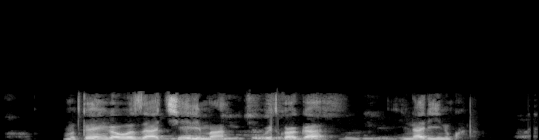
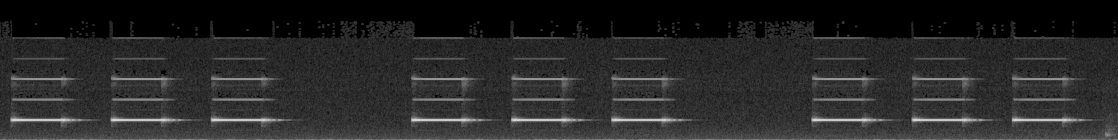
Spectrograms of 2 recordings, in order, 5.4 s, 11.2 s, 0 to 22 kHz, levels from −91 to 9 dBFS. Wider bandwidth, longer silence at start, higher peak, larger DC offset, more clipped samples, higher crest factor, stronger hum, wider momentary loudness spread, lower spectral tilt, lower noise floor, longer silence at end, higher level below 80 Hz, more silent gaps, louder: second, 7.8 kHz vs 17 kHz; first, 0.65 s vs 0.1 s; first, -2 dBFS vs -6 dBFS; neither; neither; about the same, 16 dB vs 12 dB; neither; first, 20 LU vs 8 LU; first, -3.5 dB/octave vs 2.5 dB/octave; first, -60 dBFS vs -43 dBFS; first, 0.8 s vs 0.35 s; second, -60 dBFS vs -50 dBFS; neither; second, -17 LUFS vs -13 LUFS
